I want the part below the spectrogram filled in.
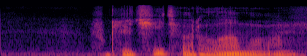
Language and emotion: Russian, neutral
